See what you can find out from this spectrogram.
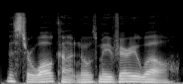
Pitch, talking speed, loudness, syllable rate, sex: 115 Hz, 195 wpm, -15 LUFS, 4.8 syllables/s, male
